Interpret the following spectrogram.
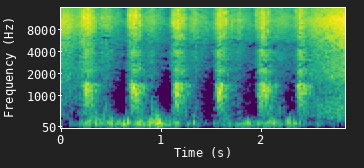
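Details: Opel Astra water pump removed and spun by hand: rough gritty rumble pulsing about twice a second, worn grinding bearing that sounded like a cement mixer on the running engine; replaced with a new pump.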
